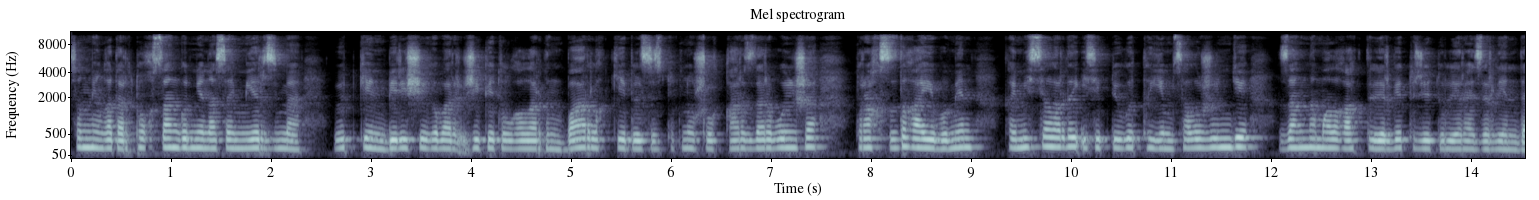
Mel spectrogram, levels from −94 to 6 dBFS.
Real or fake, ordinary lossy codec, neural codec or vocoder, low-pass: real; none; none; 9.9 kHz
